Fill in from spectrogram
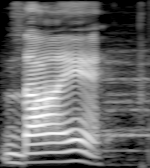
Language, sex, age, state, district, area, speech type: Hindi, male, 18-30, Rajasthan, Jaipur, urban, read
